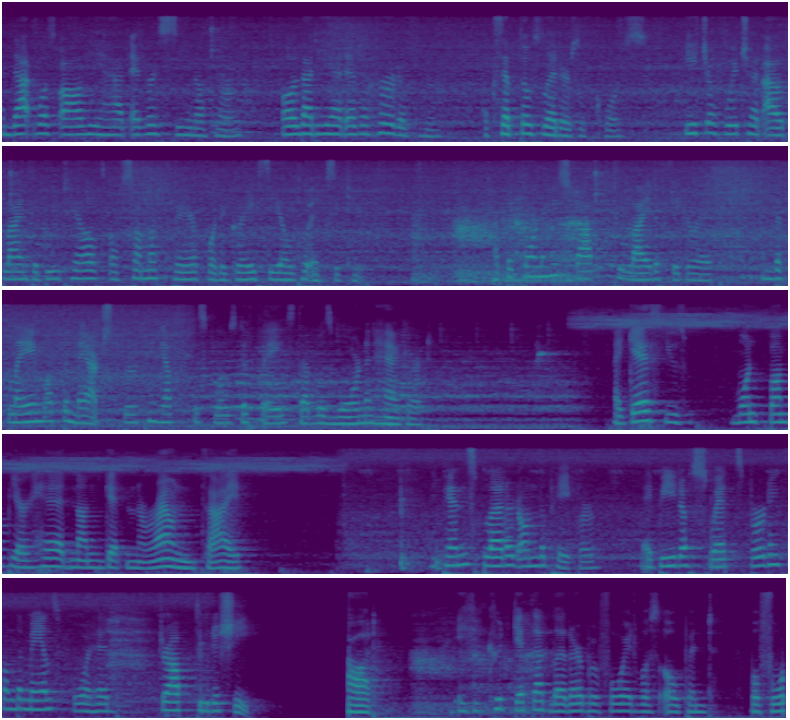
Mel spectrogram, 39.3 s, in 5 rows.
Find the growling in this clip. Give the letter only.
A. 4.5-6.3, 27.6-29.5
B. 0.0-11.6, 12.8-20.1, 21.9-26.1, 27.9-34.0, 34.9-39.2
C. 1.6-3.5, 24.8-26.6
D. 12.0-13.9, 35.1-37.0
D.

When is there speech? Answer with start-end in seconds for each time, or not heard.
0.0-11.6, 12.8-20.1, 21.9-26.1, 27.9-34.0, 34.9-39.2.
